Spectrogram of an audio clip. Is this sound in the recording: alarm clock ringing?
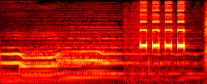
yes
